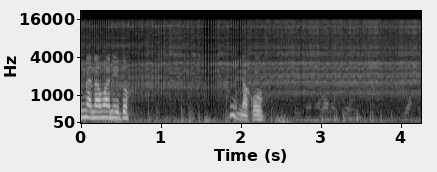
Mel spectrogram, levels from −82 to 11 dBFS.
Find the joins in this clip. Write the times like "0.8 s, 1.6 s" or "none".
none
